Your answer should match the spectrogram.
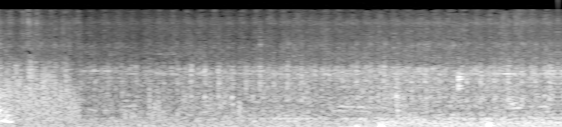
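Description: Low, steady rumble of wind buffeting the microphone and choppy water rushing along the hull of a small sailboat under way.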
